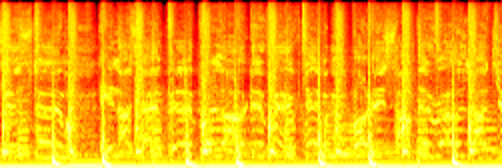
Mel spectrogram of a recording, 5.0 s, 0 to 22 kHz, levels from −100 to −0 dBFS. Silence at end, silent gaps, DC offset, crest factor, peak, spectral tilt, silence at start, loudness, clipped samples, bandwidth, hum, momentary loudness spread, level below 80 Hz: 0 s; none; under 0.1%; 6 dB; 0 dBFS; -3.5 dB/octave; 0 s; -8 LUFS; 1%; over 20 kHz; none; 2 LU; -10 dBFS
